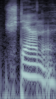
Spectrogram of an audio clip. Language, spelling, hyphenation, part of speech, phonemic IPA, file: German, Sterne, Ster‧ne, noun, /ˈʃtɛʁnə/, De-Sterne.ogg
- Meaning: 1. dative singular of Stern 2. nominative/accusative/genitive plural of Stern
